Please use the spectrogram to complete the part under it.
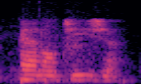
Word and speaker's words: analgesia: And he sent this chart about the more you take, how you move from an analgesia. Am I saying that right? – Analgesia.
